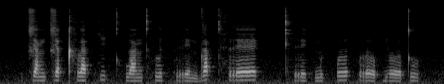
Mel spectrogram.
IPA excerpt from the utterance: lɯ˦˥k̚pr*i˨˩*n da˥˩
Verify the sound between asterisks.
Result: incorrect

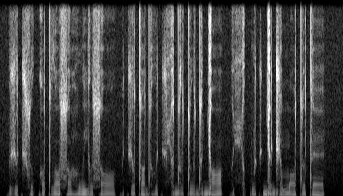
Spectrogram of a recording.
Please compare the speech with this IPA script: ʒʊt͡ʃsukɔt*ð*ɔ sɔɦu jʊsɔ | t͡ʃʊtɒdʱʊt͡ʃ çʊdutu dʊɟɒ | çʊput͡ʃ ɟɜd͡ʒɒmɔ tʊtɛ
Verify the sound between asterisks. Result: correct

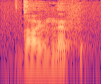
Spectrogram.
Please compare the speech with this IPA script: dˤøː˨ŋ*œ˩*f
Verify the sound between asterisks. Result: incorrect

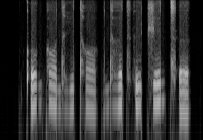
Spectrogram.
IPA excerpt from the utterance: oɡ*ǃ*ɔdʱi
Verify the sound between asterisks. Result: incorrect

